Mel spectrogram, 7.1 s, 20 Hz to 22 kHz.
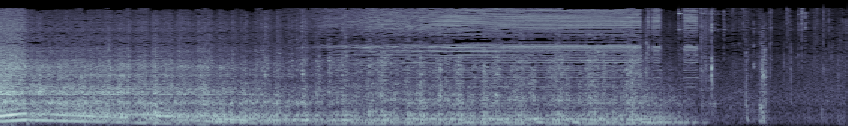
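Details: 1996 Jeep Cherokee Sport 4.0: engine revs with a loud raspy, puffing exhaust note from a leak at a broken Y-pipe that started as a slight leak and worsened over six months.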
